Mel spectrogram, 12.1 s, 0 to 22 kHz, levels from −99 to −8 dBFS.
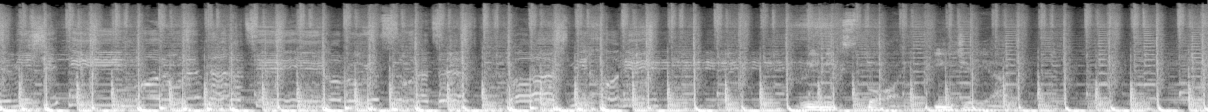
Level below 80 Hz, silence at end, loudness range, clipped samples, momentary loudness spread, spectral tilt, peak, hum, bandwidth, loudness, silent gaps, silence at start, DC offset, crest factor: -12 dBFS; 0 s; 2 LU; under 0.1%; 4 LU; -5 dB/octave; 0 dBFS; none; 19.5 kHz; -12 LUFS; none; 0 s; 0.4%; 10 dB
